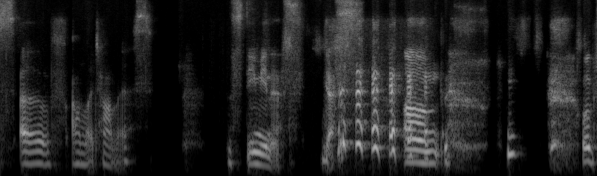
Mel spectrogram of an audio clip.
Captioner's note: laughter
